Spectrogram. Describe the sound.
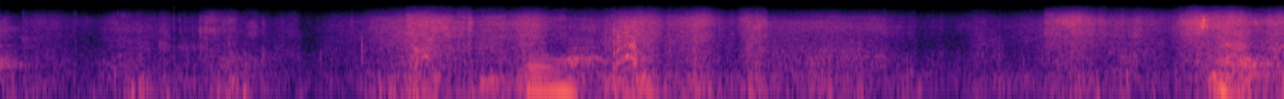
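Zipper pulls and fabric rustling as clothing is adjusted outdoors in a windless forest on a warm day, fairly loud, with scattered scuffs and brief faint voice sounds in between.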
